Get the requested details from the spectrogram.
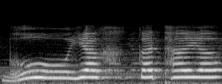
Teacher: ಭೂ ಮಹಾಪ್ರಾಣ ದೀರ್ಘ ಬರಬೇಕು. ಕಥಯ ಇಲ್ಲಿ ಥ ಮಹಾಪ್ರಾಣ ರಸ್ವ.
